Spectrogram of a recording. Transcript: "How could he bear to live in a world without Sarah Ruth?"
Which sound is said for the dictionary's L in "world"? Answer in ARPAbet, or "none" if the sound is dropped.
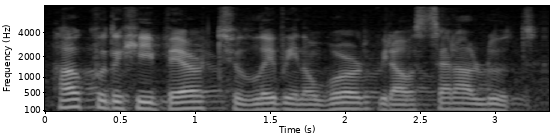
none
